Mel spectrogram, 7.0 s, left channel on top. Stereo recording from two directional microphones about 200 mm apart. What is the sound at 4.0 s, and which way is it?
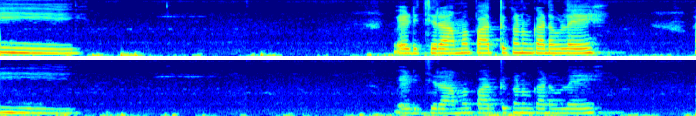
A woman's voice, 45° left (ahead or behind).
